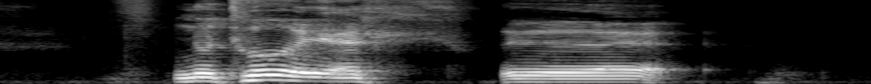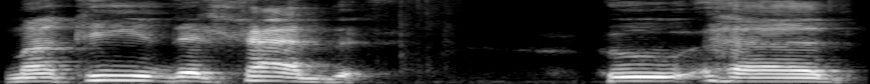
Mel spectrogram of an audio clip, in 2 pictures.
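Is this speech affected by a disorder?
Yes: cerebral palsy.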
